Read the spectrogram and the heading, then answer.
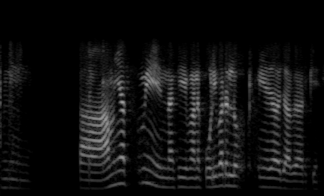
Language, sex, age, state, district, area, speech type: Bengali, male, 18-30, West Bengal, Howrah, urban, conversation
